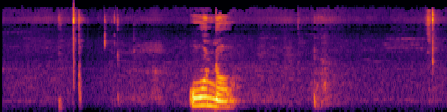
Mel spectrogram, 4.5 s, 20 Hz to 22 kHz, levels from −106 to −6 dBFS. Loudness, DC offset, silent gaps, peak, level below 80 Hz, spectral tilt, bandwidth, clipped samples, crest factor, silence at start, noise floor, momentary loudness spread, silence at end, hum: -19 LUFS; under 0.1%; none; 0 dBFS; -78 dBFS; -2 dB/octave; 16.5 kHz; under 0.1%; 24 dB; 0.8 s; -63 dBFS; 26 LU; 0.15 s; none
